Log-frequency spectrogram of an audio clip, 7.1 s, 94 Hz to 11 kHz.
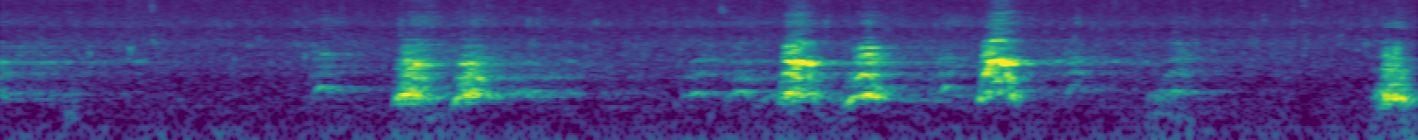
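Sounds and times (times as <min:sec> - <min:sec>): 
dog barking in short sharp bursts: 0:01.6 - 0:06.2, 0:06.8 - 0:07.0.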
